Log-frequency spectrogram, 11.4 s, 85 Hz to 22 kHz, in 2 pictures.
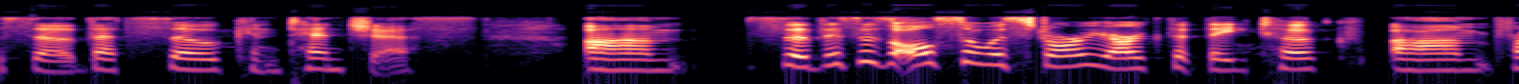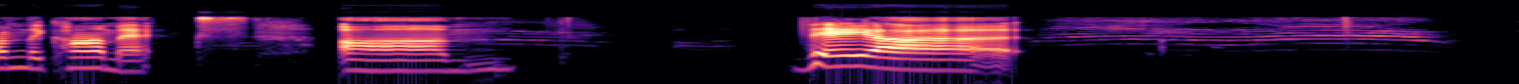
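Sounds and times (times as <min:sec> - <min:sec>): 
speech: 0:00.0 - 0:07.7, 0:08.7 - 0:09.6
female pet cat meowing: 0:09.7 - 0:11.1.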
